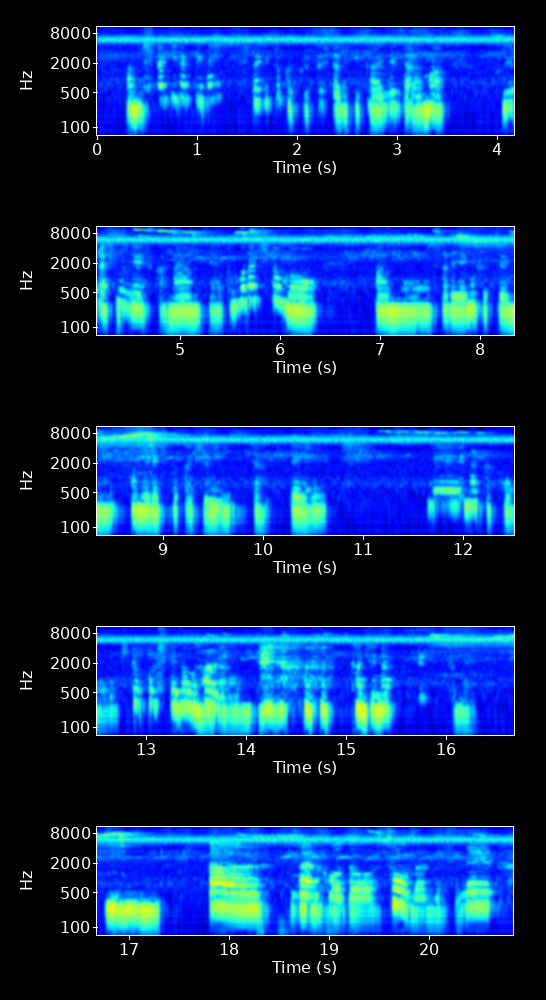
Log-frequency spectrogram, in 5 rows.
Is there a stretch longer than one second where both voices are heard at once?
No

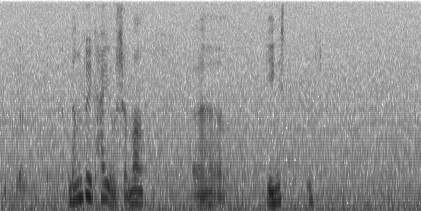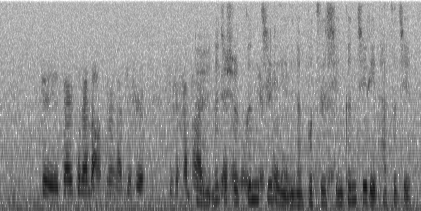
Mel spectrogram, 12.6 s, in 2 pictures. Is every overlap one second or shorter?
No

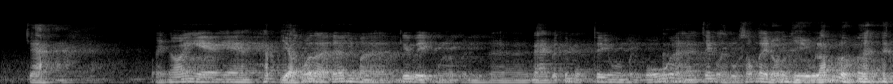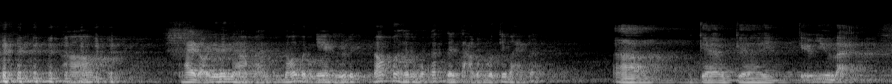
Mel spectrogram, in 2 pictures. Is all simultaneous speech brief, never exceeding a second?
Yes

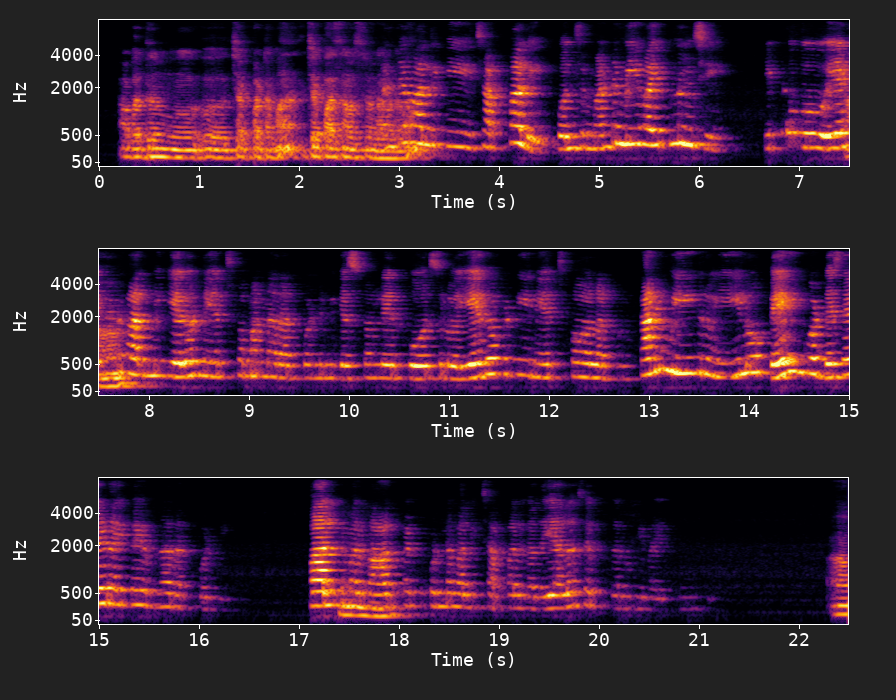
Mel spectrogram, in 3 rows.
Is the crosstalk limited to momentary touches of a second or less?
Yes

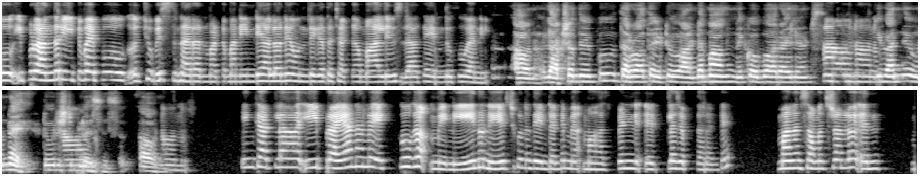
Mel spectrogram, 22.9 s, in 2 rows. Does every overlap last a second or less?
Yes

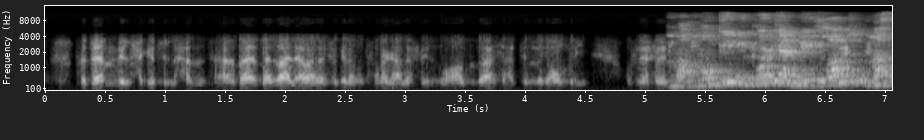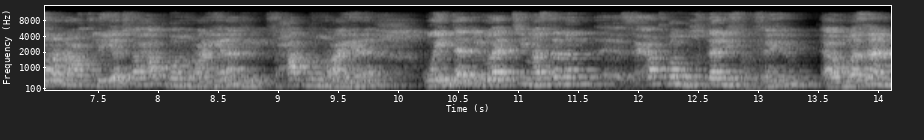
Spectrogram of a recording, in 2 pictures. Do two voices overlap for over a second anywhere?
Yes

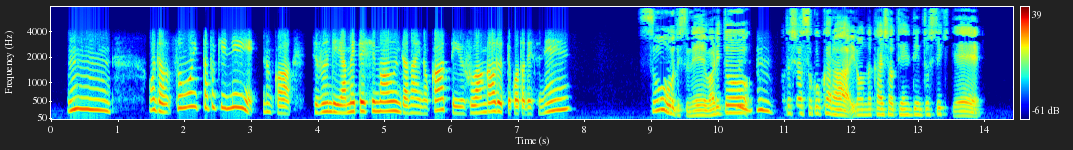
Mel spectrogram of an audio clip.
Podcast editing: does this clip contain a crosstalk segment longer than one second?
No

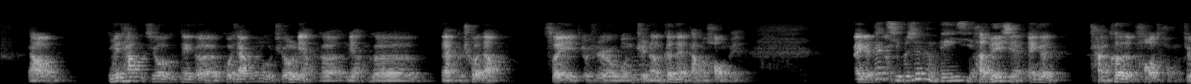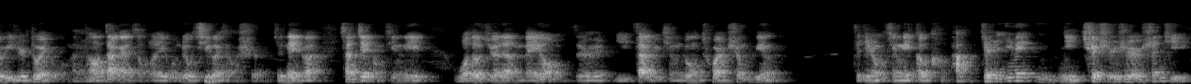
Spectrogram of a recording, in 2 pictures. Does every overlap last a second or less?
Yes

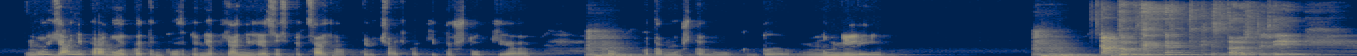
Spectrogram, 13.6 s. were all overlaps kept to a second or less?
Yes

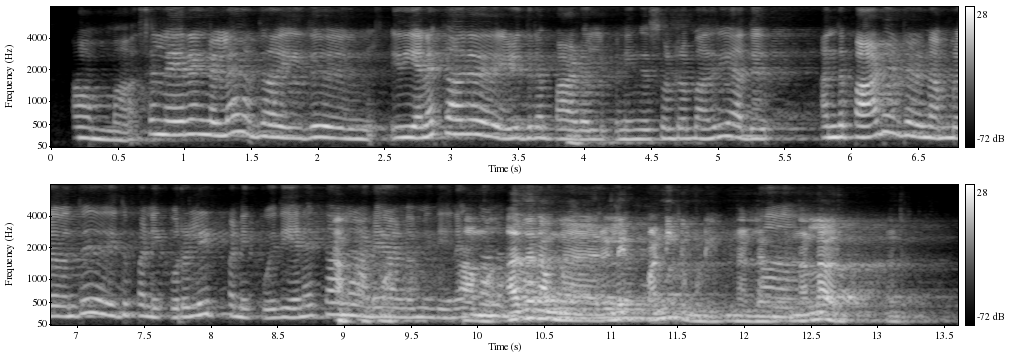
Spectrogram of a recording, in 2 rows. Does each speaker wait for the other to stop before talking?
No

